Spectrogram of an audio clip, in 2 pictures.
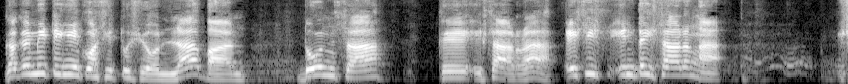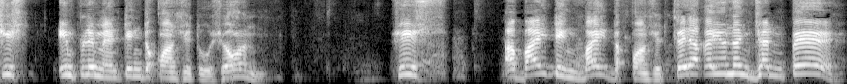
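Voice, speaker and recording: A man's voice: high voice, sing-song, unhurried, pushed and bright. A man ranting angrily in a political vlog, cursing often and switching into English. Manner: heated, cursing, mixes Tagalog with English. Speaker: political vlogger. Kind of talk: angry political vlog rant.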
